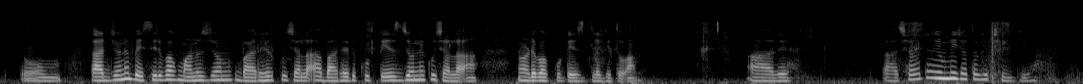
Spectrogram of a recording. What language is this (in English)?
Santali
